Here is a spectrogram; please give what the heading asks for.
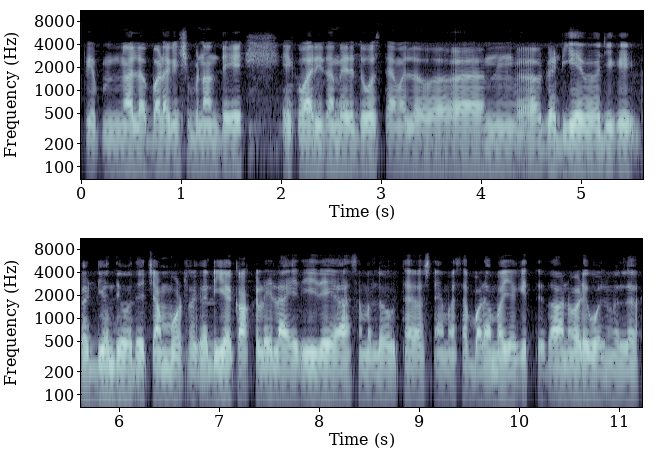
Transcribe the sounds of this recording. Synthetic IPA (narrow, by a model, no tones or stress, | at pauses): pmət̪ləbbəɽaːkɪʃbənãːʊnd̪eː | ɪkʋaːɾiːt̪ãːmeːɾeːd̪oːst̪ɛːmət̪ləb | ɡəɖieːd͡ʒiːkɡəɖiːɦõnd̪eːoːd̪eːt͡ʃəmːoːʈəɾɡəɖiːɛːkəkleiːlaːeːd̪iːd̪eːəsmət̪ləbʊt̪ʰːãːʊsʈãːməsəbəɽaːməd͡ʒaːkit̪eːt̪aːʊnʋaːɽeːɡoːlmət̪ləb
